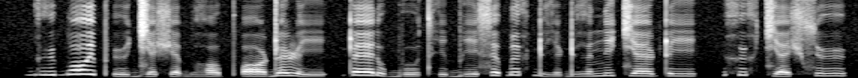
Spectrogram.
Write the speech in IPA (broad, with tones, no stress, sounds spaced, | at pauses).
ɡʱ ʉ˦ b ɔː˥ e̯ pʼ ʉː˩ d͡ʑ ɛ˨ ʃ ɛ˩ bʱ ɔ˩ o̯ pʼ ɔː˨ ɖ ɛ˦ ɭ i˩ | ʈ ɛː˦ ɾ u˩ b uː˩ tʰ i˩ b iː˨ s ɘ˦ ɓ ɘ˦ x ɖʱ i˩ ɖʱ ɘ˦ n i˥ t͡ɕ ɛː˦ ʈ i˦ | x ʉ˥ x t͡ɕ ɛː˨ ʃ s ʉ˦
